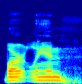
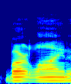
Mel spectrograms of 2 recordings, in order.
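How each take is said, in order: First: The last syllable sounds like 'lean'. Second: The last syllable sounds like 'line'. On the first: The speaker calls it right. "I believe it's a Bartlean" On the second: The speaker calls it wrong. "as some people like to mispronounce it"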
